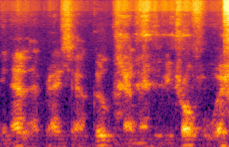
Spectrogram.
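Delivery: quiet, close whisper. Retelling whispering a film line behind someone: whispered Michael Caine impression. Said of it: "you whispering it sounded even".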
